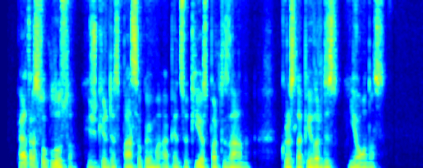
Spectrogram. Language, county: Lithuanian, Kaunas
